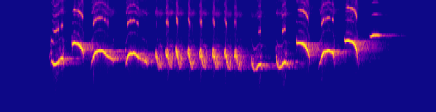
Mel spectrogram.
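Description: An orange-headed thrush sings a loud, varied phrase: clear slurred whistles opening into a rapid run of high chattering notes, then more rising whistles, lasting about three seconds.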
